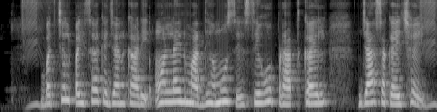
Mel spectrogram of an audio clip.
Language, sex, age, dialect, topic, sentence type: Magahi, female, 46-50, Western, banking, statement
